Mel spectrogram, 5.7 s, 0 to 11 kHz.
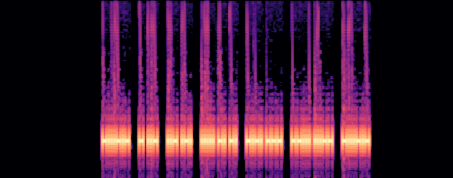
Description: Morse code, heard as a keyed tone, about 67 wpm, 700 Hz. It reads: <BK> TU UR 5NN CO 73 <BK>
